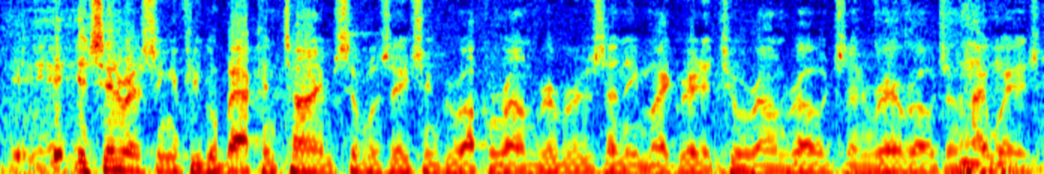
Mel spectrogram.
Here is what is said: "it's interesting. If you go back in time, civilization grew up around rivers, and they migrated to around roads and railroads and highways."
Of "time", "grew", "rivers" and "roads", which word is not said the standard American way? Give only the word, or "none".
none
